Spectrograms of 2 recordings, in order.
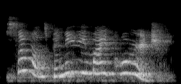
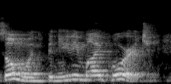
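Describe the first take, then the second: First: Very high squeaky little bear. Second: Papa Bear voice. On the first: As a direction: read it like the tiny bear in a storybook. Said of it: "we read to little kids". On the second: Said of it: "our Papa Bear voice". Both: Shown as a demonstration.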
